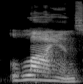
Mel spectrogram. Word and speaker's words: Lyon: So this block and this quilt, this next one, is called Lion's Quilt, and it's spelled Lyon.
